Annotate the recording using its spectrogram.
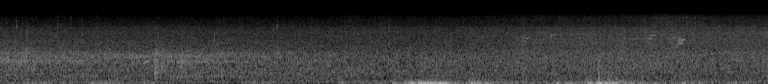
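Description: City traffic hums in the distance.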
